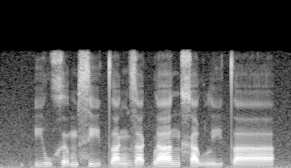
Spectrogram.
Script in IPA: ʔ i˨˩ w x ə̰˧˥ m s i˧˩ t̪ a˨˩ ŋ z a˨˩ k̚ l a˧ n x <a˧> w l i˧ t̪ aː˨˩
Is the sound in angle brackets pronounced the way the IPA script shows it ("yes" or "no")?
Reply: no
